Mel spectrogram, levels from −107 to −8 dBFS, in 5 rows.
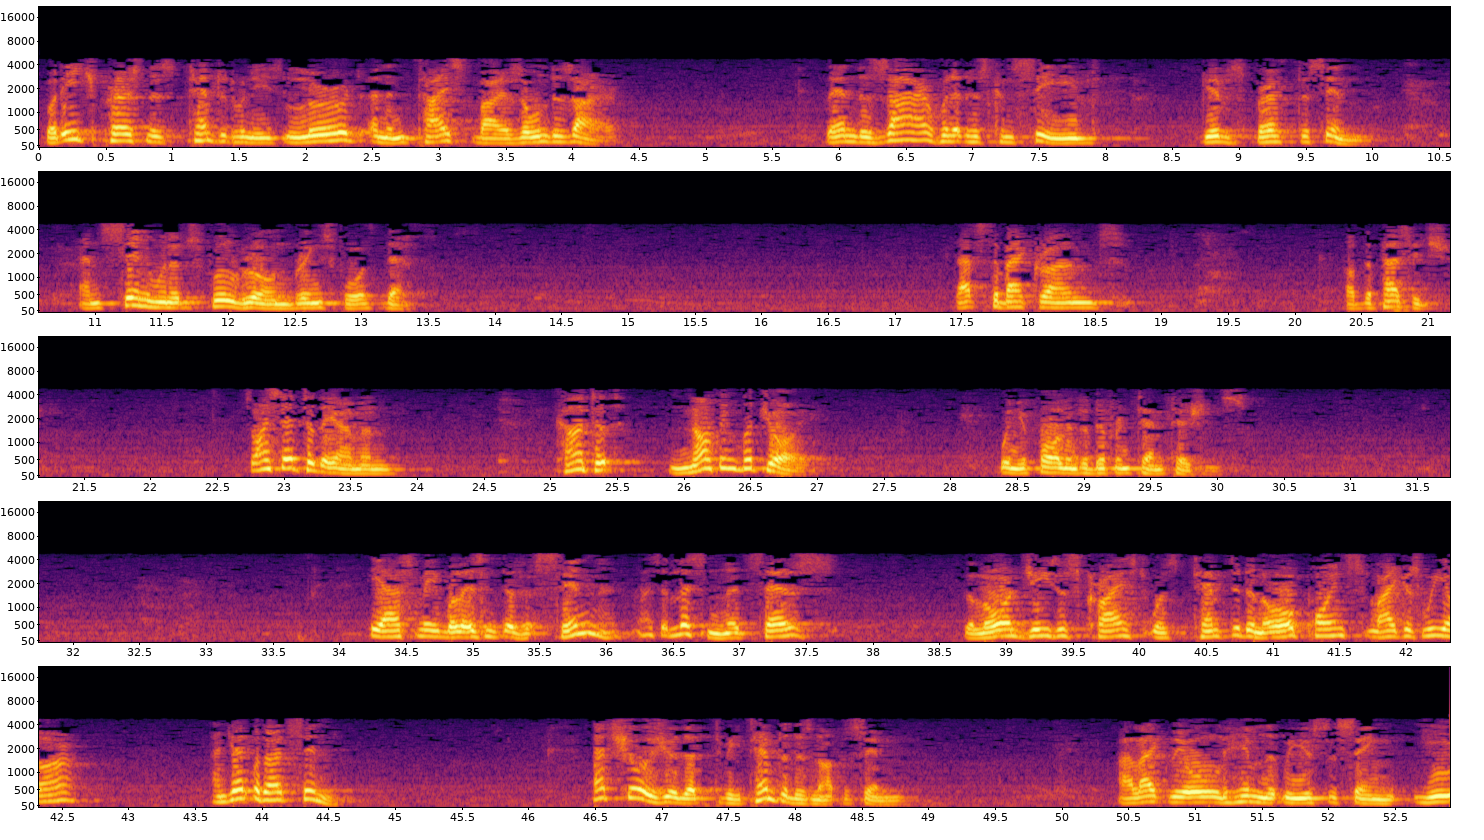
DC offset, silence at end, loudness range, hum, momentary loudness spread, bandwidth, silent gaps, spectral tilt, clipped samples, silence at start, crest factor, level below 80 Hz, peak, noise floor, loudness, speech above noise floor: under 0.1%; 0 s; 7 LU; none; 11 LU; 4.9 kHz; none; -12 dB/octave; under 0.1%; 0.05 s; 16 dB; -58 dBFS; -2 dBFS; -52 dBFS; -16 LUFS; 37 dB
